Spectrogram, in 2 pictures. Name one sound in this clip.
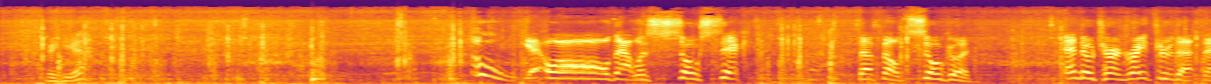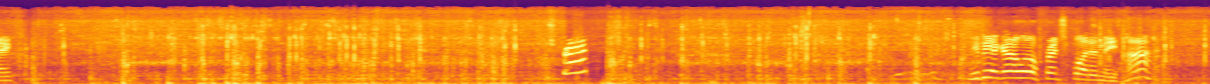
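A bicycle rattles and clatters over roots and rocks.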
